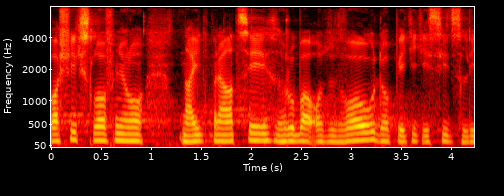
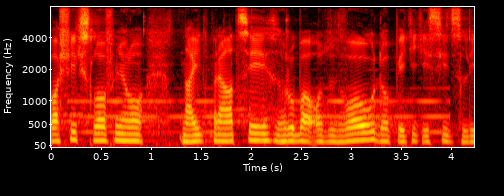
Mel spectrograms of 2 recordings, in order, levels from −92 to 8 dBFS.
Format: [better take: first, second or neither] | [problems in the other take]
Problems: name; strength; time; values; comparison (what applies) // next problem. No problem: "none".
first | background sound (Organ); 17 dB below the speech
